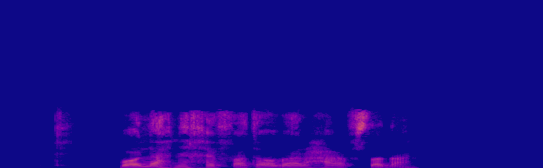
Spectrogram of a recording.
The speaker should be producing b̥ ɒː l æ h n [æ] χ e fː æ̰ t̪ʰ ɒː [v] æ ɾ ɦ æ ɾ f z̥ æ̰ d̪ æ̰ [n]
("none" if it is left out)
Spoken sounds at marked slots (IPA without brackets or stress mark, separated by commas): e, v, n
